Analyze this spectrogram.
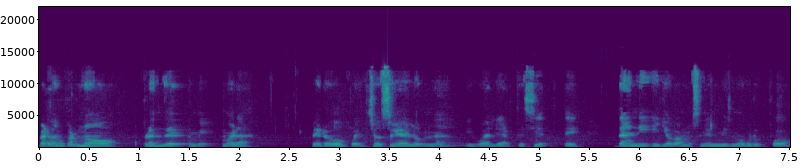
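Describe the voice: A woman speaks at medium pitch in a slightly mellow tone. Her pace is fairly slow and her intonation monotone and flat.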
